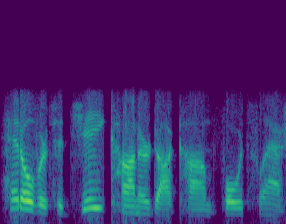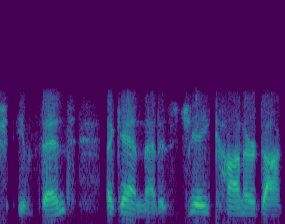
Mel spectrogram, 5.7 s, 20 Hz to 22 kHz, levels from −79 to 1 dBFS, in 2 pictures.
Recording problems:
phone-call audio; poor line; nothing above 4 kHz
muffled; very slightly; fading above 3 kHz

